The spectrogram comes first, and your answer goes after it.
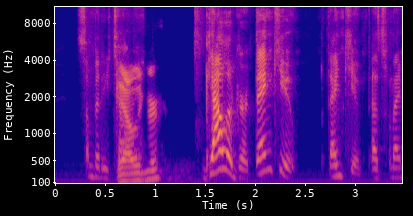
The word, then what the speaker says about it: Gallagher: Oh gosh, am I getting his name wrong? Is it not Gallego? Somebody tell me. Gallagher.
